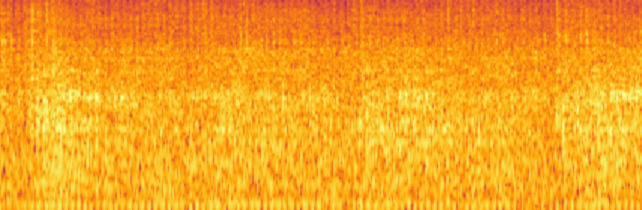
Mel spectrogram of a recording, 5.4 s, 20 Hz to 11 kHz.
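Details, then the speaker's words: John Deere 214 lawn tractor after moving a wire and sanding points: small single-cylinder engine catches and settles into steady even putter with rattly background clatter; normal running. "sounds like she's running"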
